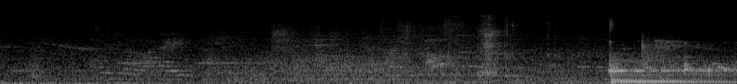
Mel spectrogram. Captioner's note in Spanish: Bullicio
